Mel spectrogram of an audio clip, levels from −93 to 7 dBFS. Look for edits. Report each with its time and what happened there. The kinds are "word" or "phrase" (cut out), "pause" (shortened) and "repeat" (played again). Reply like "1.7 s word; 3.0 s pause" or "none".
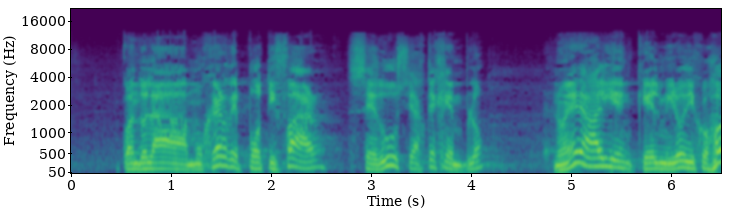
2.7 s pause; 3.5 s phrase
